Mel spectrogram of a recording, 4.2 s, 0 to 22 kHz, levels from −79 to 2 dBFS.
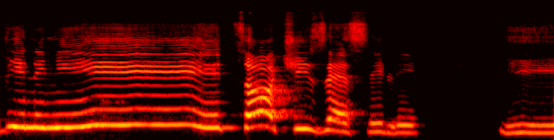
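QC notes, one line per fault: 3.14–3.54 s, sound cut by the noise suppressor: the suppressor mistook part of the sound for noise and pulled it down by up to about 19 dB, for around a fifth of a second in total. On the waveform the envelope dips; the spectrogram shows energy thinning across bands.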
